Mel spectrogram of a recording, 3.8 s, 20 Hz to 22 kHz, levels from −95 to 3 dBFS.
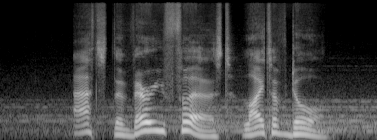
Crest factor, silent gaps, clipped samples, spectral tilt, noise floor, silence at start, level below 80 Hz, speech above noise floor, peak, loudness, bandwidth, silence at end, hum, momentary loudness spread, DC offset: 18 dB; none; under 0.1%; -5.5 dB/octave; -53 dBFS; 0.75 s; -60 dBFS; 29 dB; -8 dBFS; -24 LUFS; over 20 kHz; 0 s; none; 13 LU; under 0.1%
